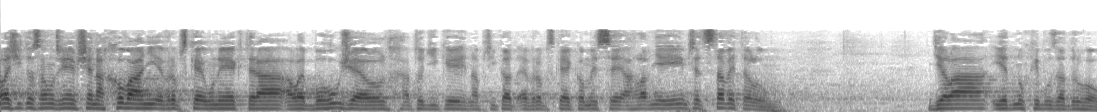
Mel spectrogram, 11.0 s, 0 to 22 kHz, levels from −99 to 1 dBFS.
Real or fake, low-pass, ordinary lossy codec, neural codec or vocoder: real; 7.2 kHz; MP3, 32 kbps; none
